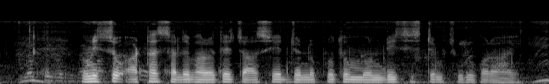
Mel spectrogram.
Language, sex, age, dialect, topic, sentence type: Bengali, male, 25-30, Northern/Varendri, agriculture, statement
